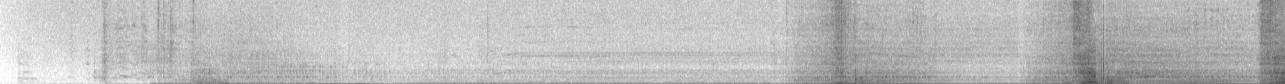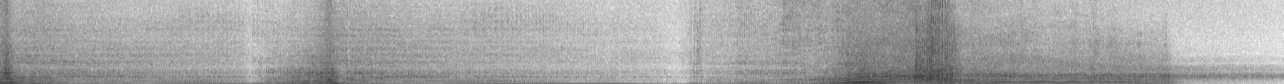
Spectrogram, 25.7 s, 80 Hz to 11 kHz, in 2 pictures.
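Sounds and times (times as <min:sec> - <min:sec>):
Maserati Grecale V6 engine: 0:00.0 - 0:25.6.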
